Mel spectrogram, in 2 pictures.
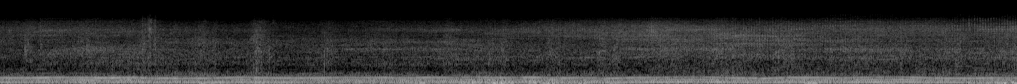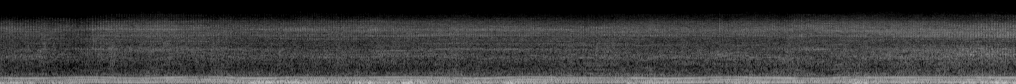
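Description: A steady engine or motor drone whose pitch sways gently up and down about every second and a half, growing slightly rougher and louder around the middle.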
